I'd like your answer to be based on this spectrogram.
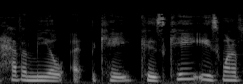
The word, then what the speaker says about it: Quay: It's spelled Quay, the Quay restaurant, not the, just Quay.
